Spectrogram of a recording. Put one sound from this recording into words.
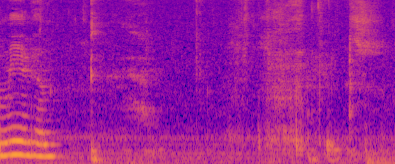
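A boy slurps noodles.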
